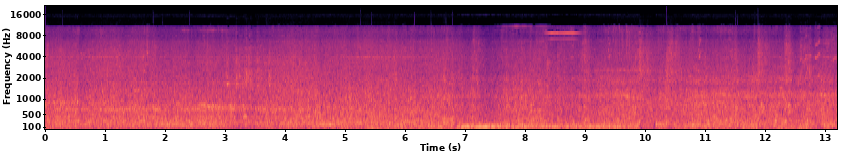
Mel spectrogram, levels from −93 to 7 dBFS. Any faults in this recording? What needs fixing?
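Gain pumping throughout: the gain swings by roughly 10 dB, pulled down on each loud sound, likely a fast limiter fighting excessive input gain. To prevent it, lower the input gain and ease or slow the limiter so it stops reacting to every peak.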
